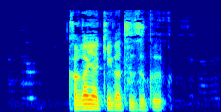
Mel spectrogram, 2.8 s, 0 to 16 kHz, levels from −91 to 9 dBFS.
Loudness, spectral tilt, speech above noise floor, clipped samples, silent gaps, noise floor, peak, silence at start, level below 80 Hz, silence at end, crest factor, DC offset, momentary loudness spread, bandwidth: -22 LUFS; -4.5 dB/octave; 50 dB; under 0.1%; none; -71 dBFS; -2 dBFS; 0.85 s; -66 dBFS; 0.75 s; 22 dB; under 0.1%; 16 LU; 11.5 kHz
